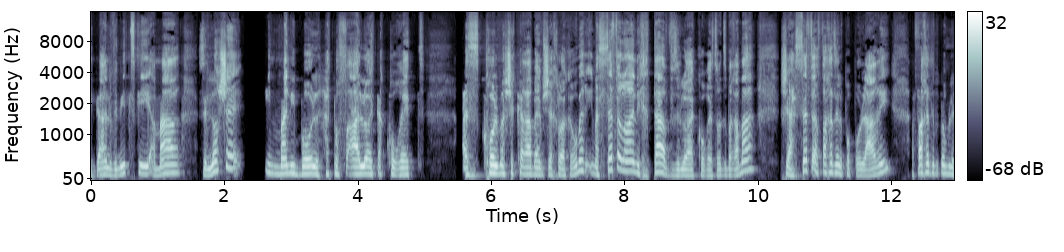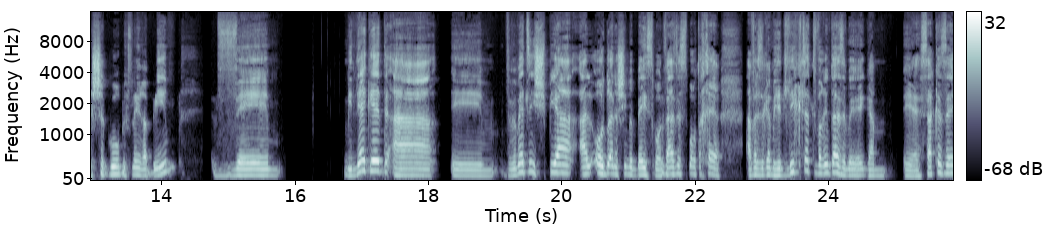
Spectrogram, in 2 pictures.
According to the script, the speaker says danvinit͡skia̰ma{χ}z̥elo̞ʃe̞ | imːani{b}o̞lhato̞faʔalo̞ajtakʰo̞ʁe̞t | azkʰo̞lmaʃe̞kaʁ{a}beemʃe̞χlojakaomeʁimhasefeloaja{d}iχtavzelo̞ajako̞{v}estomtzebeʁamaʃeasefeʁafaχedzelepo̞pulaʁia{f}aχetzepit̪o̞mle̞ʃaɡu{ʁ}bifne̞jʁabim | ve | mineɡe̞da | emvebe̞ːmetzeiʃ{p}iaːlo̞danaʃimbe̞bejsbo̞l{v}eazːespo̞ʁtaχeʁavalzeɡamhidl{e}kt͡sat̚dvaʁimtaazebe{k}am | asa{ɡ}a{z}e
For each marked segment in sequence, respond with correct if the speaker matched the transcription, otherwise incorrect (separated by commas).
incorrect, correct, correct, incorrect, incorrect, correct, correct, correct, correct, incorrect, incorrect, incorrect, correct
